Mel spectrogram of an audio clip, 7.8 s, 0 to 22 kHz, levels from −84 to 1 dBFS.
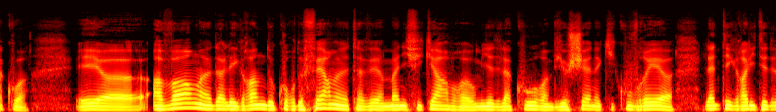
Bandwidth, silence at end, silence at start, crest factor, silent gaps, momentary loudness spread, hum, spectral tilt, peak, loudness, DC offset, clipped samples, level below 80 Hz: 11 kHz; 0 s; 0 s; 16 dB; none; 6 LU; none; -8.5 dB/octave; 0 dBFS; -17 LUFS; under 0.1%; under 0.1%; -50 dBFS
